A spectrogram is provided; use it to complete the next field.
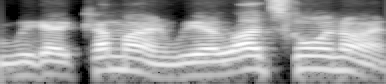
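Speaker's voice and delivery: ordinary talk, nothing marked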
